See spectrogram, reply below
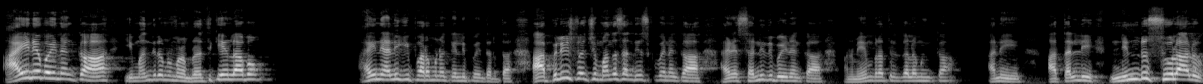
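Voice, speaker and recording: A man preaching a morning devotional sermon with emphatic rhetorical questions, swinging between loud appeals and hushed lines. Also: sits high. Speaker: pastor.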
